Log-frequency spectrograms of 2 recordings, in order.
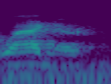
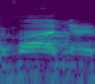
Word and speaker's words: Wagner: It was a private military company called Wagner or Wagner, if I guess you pronounce it correctly, because it's named after a composer, a Russian military corporation.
